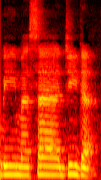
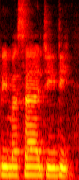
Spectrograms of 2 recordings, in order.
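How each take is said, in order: First: The last word ends with an a vowel. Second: The last word ends with an i vowel. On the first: The speaker calls it right. "You would say marartu bi masajida" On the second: The speaker calls it wrong. "You wouldn't say bi masajidi"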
